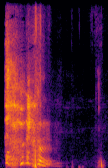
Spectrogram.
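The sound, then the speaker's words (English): A single loud cough bursts out with a harsh, raspy texture, followed by a brief pause and a faint second throat noise, like a small cough or throat clear. “Snowflakes who have to cough sometimes.”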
